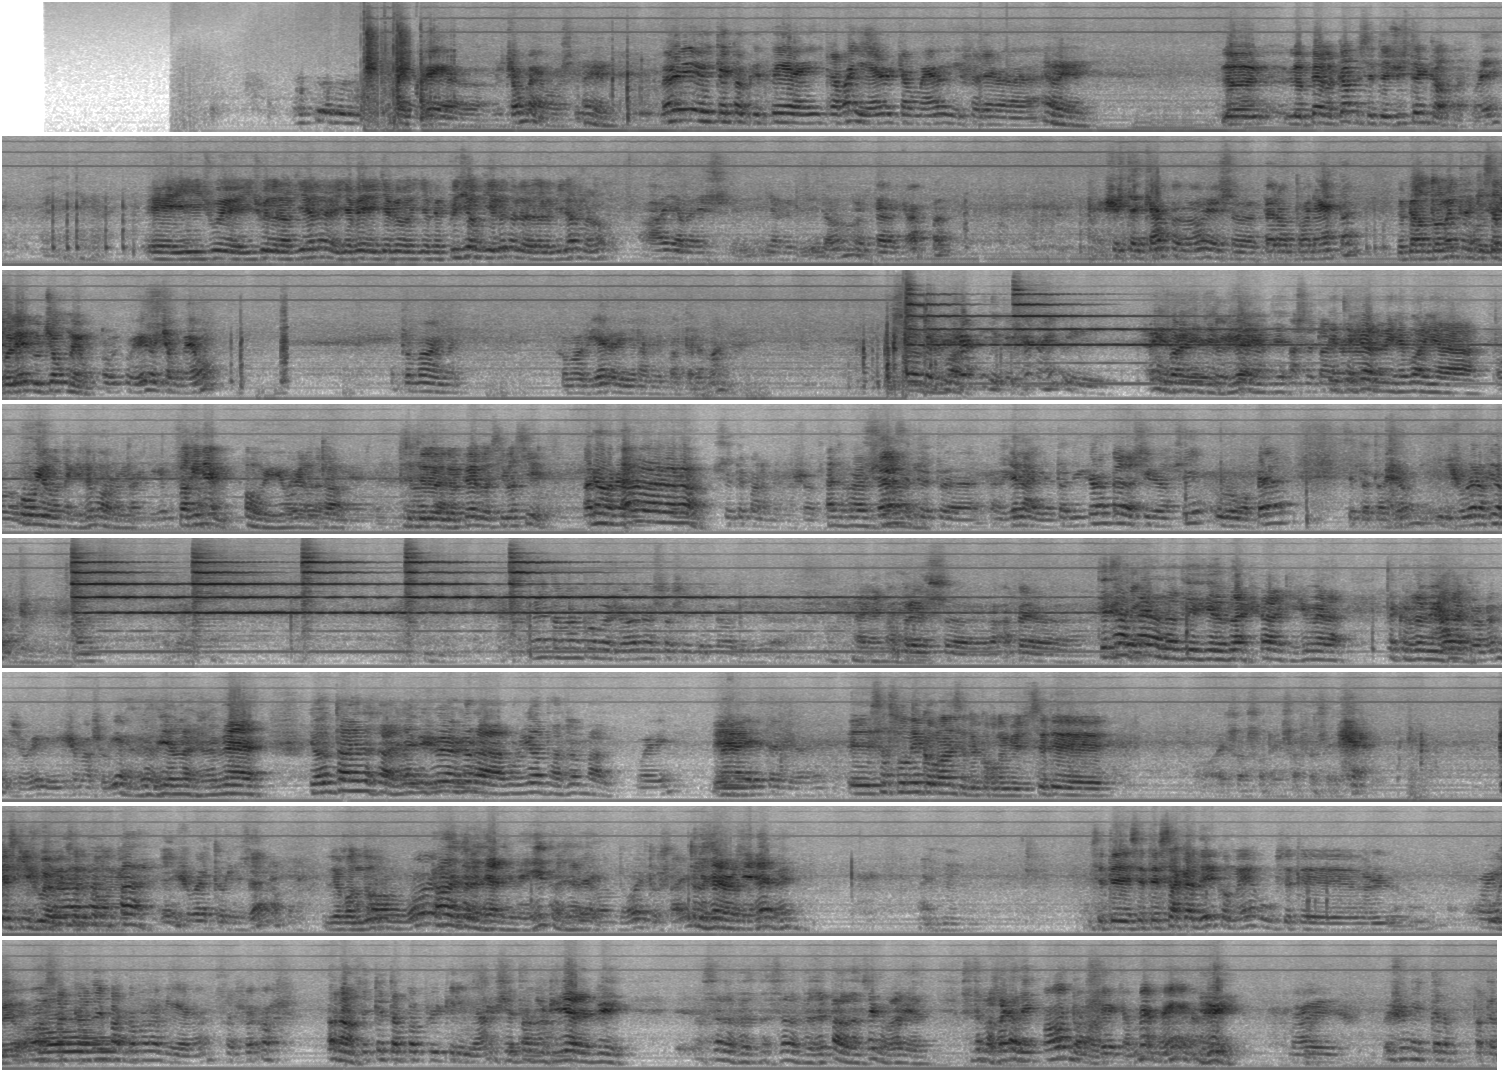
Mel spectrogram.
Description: Aire culturelle : Petites-Landes
Genre : témoignage thématique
